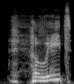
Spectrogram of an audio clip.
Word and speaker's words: Hillit: it reading it yes I think it rhymes with Elite because I would put you as Elite is that fair um okay no I'll take it I'll take it sure Elite Alfie there you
